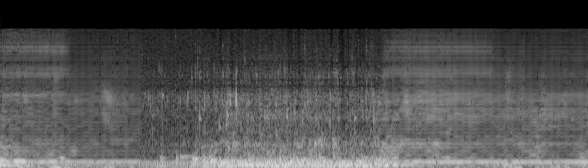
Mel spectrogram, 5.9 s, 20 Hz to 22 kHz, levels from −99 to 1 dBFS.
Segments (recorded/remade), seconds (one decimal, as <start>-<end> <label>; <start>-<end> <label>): 0.0-1.4 remade; 1.4-3.8 recorded; 3.8-5.9 remade

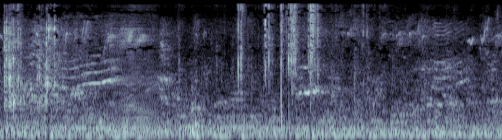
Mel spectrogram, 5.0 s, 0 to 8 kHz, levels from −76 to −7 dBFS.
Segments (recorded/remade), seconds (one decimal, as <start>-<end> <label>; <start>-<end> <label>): 0.0-1.1 recorded; 1.1-1.6 remade; 1.6-5.0 recorded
